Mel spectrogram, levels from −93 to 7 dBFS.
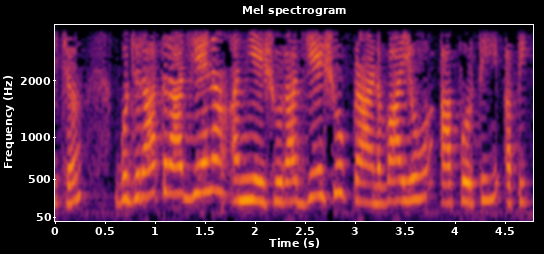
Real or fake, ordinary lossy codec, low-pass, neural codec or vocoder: real; none; 3.6 kHz; none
